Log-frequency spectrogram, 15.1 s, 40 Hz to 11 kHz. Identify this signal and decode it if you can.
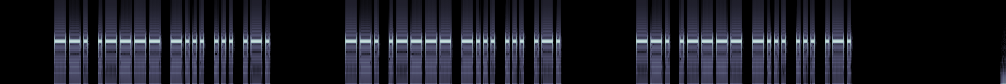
Morse code, heard as a keyed tone, about 22 wpm, 700 Hz. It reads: G1BSR G1BSR G1BSR
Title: DXCC-100 Call Signs - 5 Characters - Repeated 3x - 22wpm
